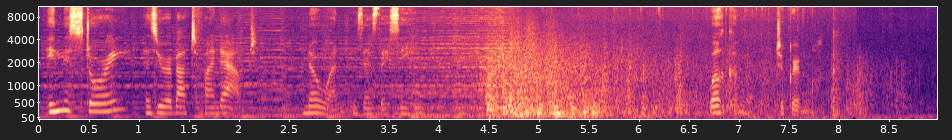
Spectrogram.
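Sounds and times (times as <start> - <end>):
speech: 0.1 - 4.8, 6.7 - 8.0
deep rumble of thunder in a violent thunderstorm in a small town: 1.6 - 8.9
steady rain on a cold night in a small town: 3.3 - 8.9.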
